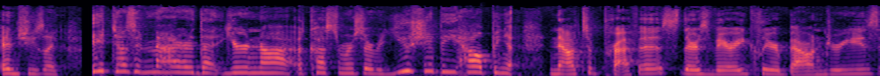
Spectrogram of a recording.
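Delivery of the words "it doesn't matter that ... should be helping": indignant, heated, high angry scolding. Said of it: "she started screaming so loud".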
